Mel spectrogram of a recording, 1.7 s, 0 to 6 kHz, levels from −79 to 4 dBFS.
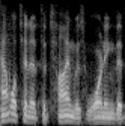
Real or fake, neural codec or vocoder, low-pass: fake; codec, 16 kHz, 8 kbps, FunCodec, trained on Chinese and English, 25 frames a second; 5.4 kHz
